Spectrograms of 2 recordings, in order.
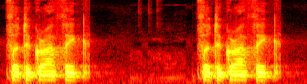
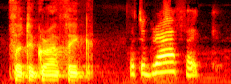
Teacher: So we have here the third syllable is stressed more strongly and more powerfully than the others.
